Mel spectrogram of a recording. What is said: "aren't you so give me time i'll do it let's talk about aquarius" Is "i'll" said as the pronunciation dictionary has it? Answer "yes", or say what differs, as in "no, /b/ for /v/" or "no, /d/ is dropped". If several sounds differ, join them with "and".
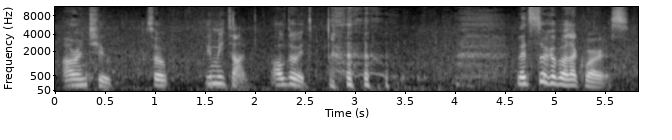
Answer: yes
